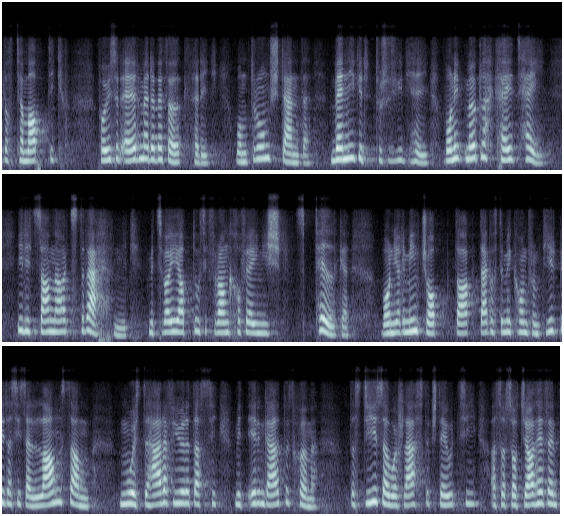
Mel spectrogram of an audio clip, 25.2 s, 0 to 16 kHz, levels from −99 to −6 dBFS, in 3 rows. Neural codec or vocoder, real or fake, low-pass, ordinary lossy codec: codec, 16 kHz, 0.3 kbps, FocalCodec; fake; 7.2 kHz; Opus, 24 kbps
